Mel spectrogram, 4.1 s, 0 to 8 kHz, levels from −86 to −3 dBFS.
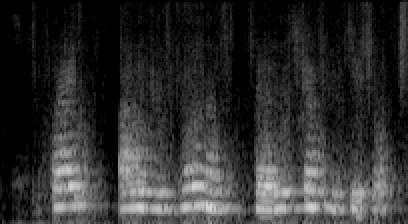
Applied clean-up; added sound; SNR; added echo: neural separator model SepFormer DNS4.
